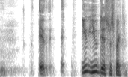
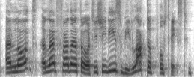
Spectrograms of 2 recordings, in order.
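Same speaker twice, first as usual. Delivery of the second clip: mock British accent; 7 semitones higher than usual. Joking about the post office boss in a mock British accent. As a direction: play a pompous British constable raising the alarm.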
